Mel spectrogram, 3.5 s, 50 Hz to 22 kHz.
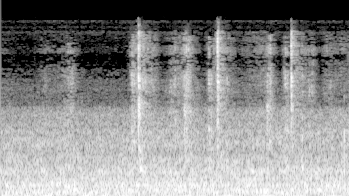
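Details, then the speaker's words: Canon Maxify GX4070 right after power-on: three light sharp clicks about 0.75 s apart and no feed sound; the ADF fails to detect paper for 8–16 minutes after startup, though feeding through the rear panel works. "you can hear the clicking. So nothing at all."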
